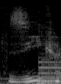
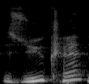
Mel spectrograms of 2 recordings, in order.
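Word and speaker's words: Syke: Wir gehen da heute in die Sieker Kreiszeitung. – Wichtiger Hinweis, alle Hörer des Deutschlandfunks wissen das, dass Süke, so könnte man es aussprechen, nicht Süke heißt, sondern Sieke.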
